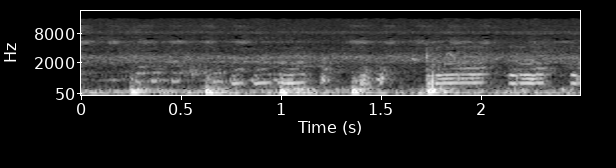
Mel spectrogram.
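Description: A chicken clucking, a run of short repeated notes starting near the end, after a few faint low thuds.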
